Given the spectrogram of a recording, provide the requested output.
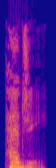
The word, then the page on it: hadji: British English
